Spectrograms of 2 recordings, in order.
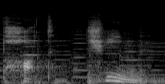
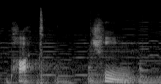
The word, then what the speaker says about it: potcheen: things first the pronunciation it is known as pot chain see the way it's spelled you pronounce that p o t c h e e n pot chin first of all what the hell is it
